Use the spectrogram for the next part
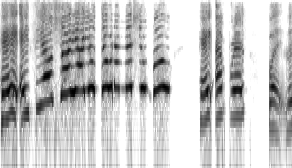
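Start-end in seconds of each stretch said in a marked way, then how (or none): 0.0-4.9 very high, loud, full-on screaming. Breaking off to send shout-outs, screaming. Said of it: "I don't even know why I'm screaming".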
